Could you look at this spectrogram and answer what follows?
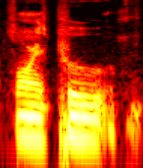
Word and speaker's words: Pugh: actors and everything, it's kind of like Florence Pugh. I don't know how to say her last name. Florence. Pretty sure yeah. Pugh.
